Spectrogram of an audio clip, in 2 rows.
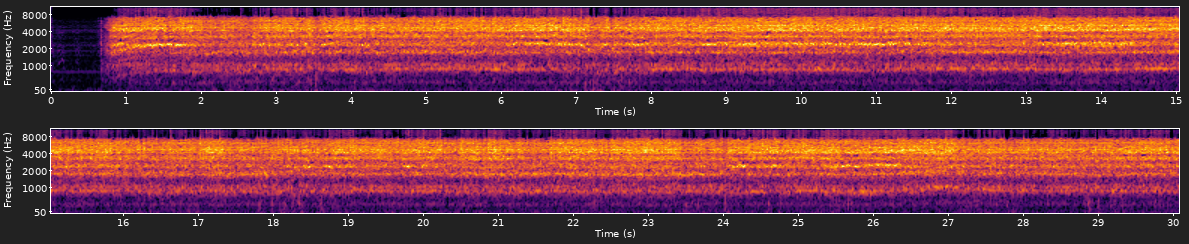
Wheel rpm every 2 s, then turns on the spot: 100, 220, 230, 220, 220, 210, 230, 220, 220, 230, 220, 210, 220, 240, 230.
none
